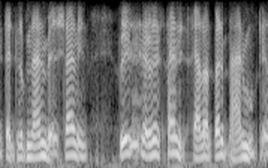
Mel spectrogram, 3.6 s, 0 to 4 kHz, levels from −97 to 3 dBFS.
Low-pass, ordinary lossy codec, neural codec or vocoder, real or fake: 3.6 kHz; Opus, 32 kbps; autoencoder, 22.05 kHz, a latent of 192 numbers a frame, VITS, trained on many speakers; fake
